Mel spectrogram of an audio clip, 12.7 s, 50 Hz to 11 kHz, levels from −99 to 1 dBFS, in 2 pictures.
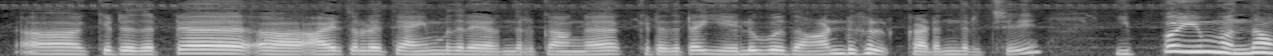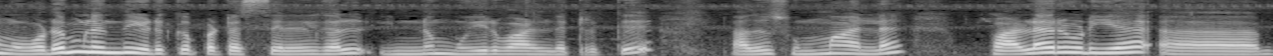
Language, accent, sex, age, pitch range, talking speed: Tamil, native, female, 30-49, 175-230 Hz, 105 wpm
